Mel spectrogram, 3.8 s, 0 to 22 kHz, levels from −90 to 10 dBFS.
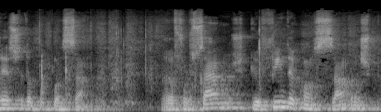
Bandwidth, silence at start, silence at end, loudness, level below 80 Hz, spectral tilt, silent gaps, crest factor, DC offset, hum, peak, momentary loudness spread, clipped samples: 15.5 kHz; 0 s; 0 s; -19 LUFS; -50 dBFS; -4.5 dB/octave; none; 18 dB; under 0.1%; none; -2 dBFS; 13 LU; under 0.1%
